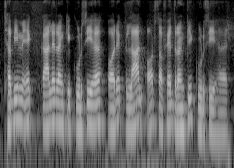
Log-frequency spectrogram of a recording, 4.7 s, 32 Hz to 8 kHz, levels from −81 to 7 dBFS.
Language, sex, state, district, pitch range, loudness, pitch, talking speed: Hindi, male, Jharkhand, Garhwa, 115-140 Hz, -20 LUFS, 125 Hz, 215 wpm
